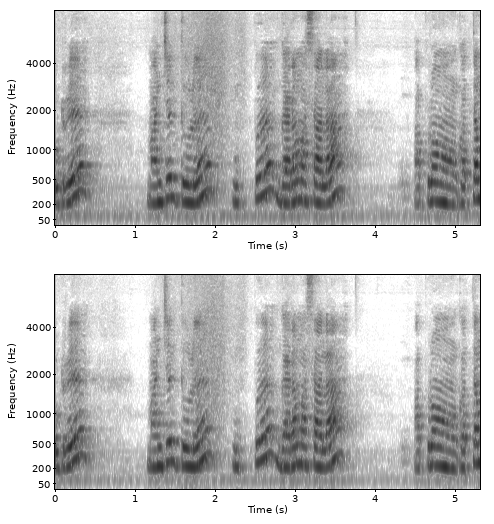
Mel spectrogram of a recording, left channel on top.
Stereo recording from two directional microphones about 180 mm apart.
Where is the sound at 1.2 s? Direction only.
30° right (ahead or behind).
